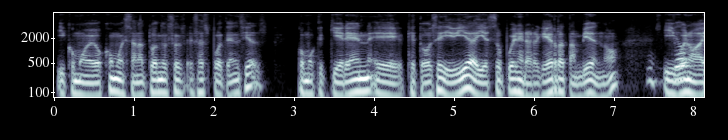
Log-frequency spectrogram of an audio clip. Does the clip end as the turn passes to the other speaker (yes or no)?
no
